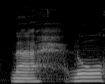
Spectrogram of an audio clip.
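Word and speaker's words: نَحْنُ: 1 2 3 inna haulai yuhibbunal ajilata wa yadzaruna wadahum yauman tsqila ayat 28 nahnu khalaqnahum 1 2 3 nahnu khq Nahnu ini menggunakan ha tipis. Nahnu.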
